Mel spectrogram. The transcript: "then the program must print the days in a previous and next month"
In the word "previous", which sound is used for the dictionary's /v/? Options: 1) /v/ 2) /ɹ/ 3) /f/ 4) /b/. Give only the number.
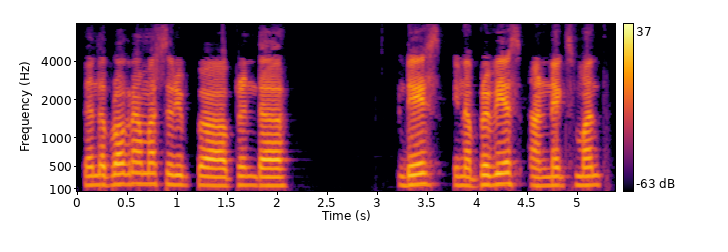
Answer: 1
